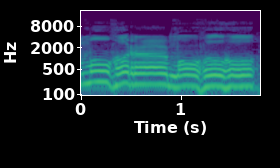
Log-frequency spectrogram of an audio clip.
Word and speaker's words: मुहुर्मुहुः: हनुमांश्चिन्तयामास विनिश्वस्य मुहुर्मुहुः विनिश्वस्य मुहुर्मुहुः। दो हा आएंगे क्योंकि एक तो हु ऑलरेडी है और एक विसर्ग का आएगा।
